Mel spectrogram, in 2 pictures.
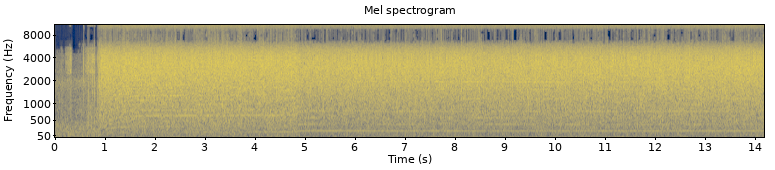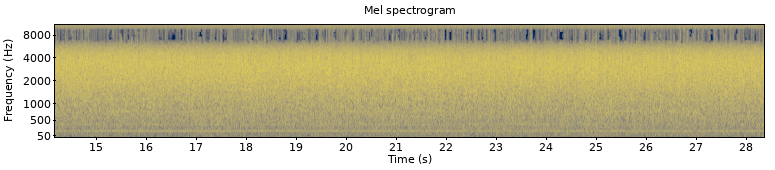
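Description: Radio-controlled flying wing's motor and propeller heard on board in flight: a steady hum under loud rushing wind noise on the microphone. The hum steps up slightly in pitch about five seconds in.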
